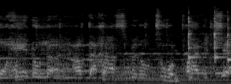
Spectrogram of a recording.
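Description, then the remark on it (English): A phone ringtone plays steadily for a couple of seconds for an incoming VoIP call, a bright, melodic electronic tune with a sustained high tone running underneath, fairly loud. “How your phone ring and my shit ring?”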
